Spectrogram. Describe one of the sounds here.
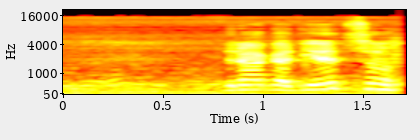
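A woman begins speaking through a microphone and loudspeakers.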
